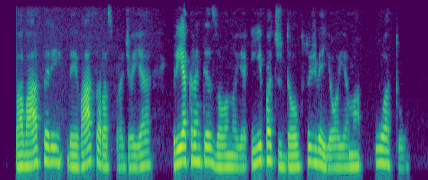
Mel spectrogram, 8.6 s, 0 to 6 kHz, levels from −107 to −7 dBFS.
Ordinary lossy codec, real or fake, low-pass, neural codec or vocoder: Opus, 64 kbps; real; 5.4 kHz; none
